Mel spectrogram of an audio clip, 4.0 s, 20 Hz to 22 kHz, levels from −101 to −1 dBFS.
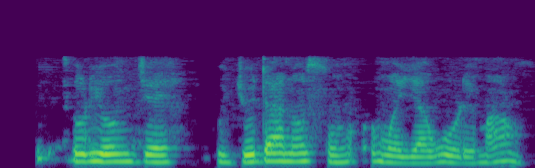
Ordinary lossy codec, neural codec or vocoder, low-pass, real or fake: none; none; 5.4 kHz; real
